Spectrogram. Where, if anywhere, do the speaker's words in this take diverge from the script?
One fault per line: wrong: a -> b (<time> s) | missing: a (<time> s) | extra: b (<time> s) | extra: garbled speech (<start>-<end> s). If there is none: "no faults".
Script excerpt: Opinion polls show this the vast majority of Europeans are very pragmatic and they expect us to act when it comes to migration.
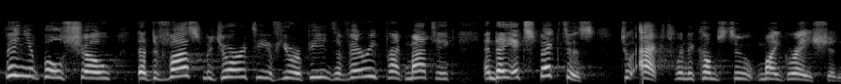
wrong: this -> that (1.4 s)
